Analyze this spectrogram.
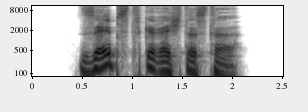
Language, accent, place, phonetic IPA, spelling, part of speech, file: German, Germany, Berlin, [ˈzɛlpstɡəˌʁɛçtəstə], selbstgerechteste, adjective, De-selbstgerechteste.ogg
- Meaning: inflection of selbstgerecht: 1. strong/mixed nominative/accusative feminine singular superlative degree 2. strong nominative/accusative plural superlative degree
